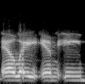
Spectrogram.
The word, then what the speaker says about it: Lame: it's tabi lame is spelled like lame l-a-m-e but I think it's lame yeah yeah and he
